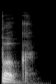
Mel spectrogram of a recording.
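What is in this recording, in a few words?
"book", British English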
